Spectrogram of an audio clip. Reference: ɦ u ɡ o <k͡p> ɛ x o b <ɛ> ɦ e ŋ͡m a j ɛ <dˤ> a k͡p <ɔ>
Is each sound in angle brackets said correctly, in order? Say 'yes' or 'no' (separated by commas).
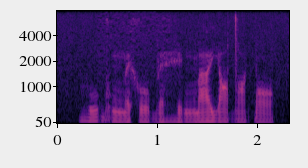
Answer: no, yes, yes, yes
